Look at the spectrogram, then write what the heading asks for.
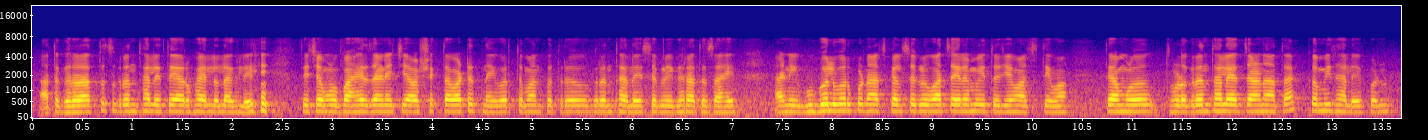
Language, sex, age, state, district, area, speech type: Marathi, female, 45-60, Maharashtra, Nanded, rural, spontaneous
